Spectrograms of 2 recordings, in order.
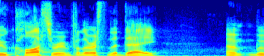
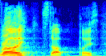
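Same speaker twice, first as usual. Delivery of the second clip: urgent plea; 5 semitones higher, 6 dB louder than usual. Retold or imitated. Begging friend to stop talking.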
